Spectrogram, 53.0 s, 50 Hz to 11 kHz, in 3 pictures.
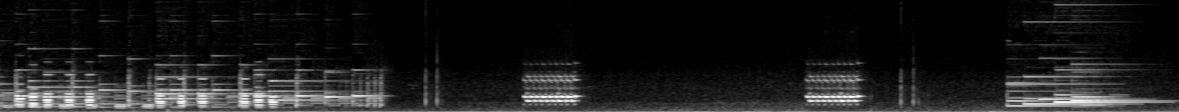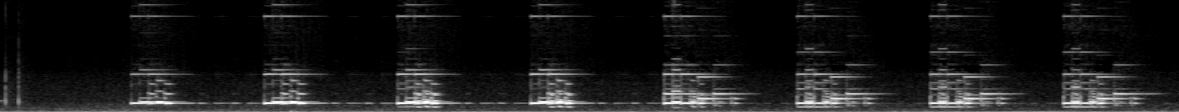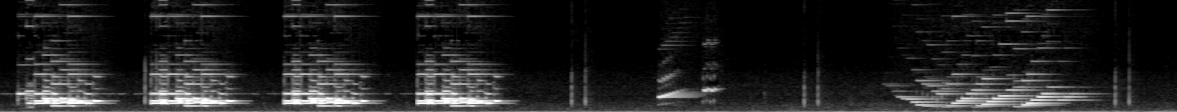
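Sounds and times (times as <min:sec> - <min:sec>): phone ringtone melody: 0:00.0 - 0:05.8, 0:15.1 - 0:17.6, 0:19.7 - 0:26.7, 0:27.6 - 0:28.9, 0:29.6 - 0:30.9, 0:31.6 - 0:32.9, 0:33.6 - 0:35.0, 0:35.6 - 0:43.1, 0:48.8 - 0:51.9.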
